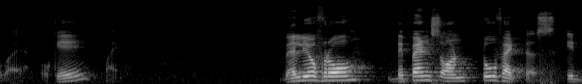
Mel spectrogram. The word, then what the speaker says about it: rho: This symbol is to be pronounced as rho. It's a Greek letter, okay? And the spelling is RHO, rho.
